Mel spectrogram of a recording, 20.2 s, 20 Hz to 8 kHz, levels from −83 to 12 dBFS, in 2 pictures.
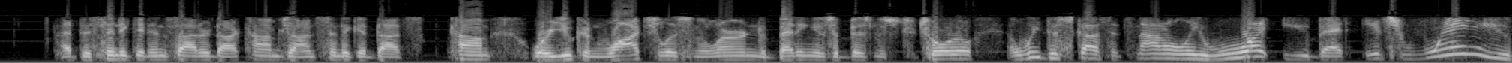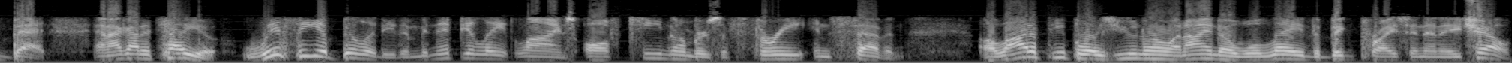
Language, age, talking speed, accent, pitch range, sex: English, 50-69, 210 wpm, American, 125-175 Hz, male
